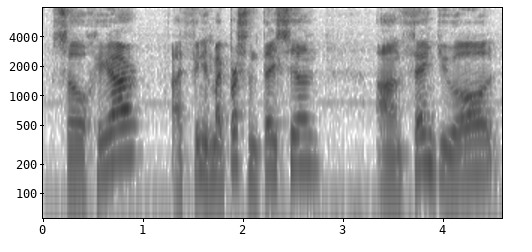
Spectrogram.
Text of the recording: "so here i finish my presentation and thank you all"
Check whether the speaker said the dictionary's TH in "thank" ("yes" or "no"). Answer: yes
